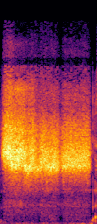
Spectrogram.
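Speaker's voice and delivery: unvoiced hiss of air leaving a tire. Imitating the stabbed tire going flat. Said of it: "And all you heard was".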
